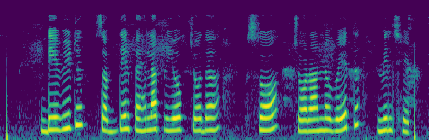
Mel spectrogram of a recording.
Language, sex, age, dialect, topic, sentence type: Magahi, female, 18-24, Northeastern/Surjapuri, banking, statement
